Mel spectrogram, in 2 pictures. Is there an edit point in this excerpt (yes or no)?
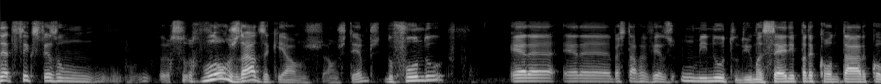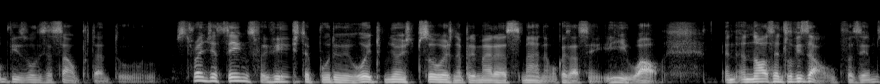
yes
